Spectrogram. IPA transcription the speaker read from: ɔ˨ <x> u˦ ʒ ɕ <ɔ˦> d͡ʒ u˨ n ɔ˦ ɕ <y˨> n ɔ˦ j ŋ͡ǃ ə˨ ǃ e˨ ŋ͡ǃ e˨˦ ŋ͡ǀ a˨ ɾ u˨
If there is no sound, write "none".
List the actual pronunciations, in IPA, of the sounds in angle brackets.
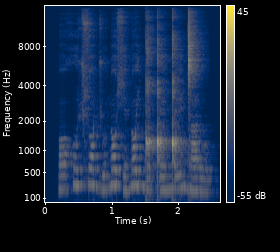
x, ɔ˦, ɪ˨

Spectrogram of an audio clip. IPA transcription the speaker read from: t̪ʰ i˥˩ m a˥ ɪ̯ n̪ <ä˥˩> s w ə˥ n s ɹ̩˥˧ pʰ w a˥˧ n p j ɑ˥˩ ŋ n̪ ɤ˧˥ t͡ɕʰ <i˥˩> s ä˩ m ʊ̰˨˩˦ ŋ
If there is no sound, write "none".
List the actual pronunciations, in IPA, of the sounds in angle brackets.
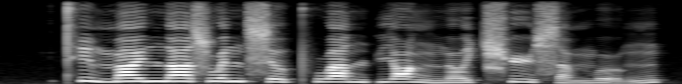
ä˥, y˥˩

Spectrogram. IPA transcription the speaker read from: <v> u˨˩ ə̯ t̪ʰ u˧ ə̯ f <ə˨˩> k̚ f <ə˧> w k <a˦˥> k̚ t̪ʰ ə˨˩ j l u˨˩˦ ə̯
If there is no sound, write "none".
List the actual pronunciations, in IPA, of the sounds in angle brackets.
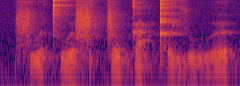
f, ə˨˩, ə˧, a˦˥

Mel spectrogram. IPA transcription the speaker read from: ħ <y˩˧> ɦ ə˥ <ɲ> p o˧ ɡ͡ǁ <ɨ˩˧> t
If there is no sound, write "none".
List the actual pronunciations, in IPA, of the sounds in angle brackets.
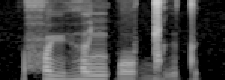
y˥˧, ɲ, ɨ˩˧

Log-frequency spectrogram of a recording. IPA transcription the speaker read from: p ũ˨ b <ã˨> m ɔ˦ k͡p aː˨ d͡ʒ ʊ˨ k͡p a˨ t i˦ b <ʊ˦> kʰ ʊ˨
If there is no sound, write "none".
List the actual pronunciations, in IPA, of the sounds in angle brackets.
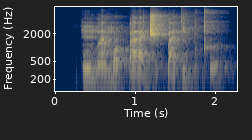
ã˨, ʊ˨

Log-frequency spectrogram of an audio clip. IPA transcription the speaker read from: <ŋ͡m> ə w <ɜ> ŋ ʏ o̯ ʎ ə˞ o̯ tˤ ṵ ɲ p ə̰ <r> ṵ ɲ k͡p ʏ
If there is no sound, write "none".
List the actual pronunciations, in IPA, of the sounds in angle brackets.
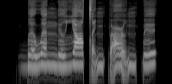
ɡ͡b, ɜ, ʕ

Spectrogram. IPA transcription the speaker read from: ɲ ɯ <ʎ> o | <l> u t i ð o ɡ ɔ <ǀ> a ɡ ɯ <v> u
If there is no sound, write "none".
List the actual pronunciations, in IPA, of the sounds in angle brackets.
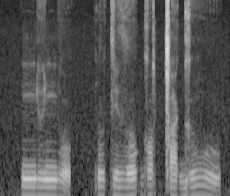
ɲ, ɾ, ǀ, β

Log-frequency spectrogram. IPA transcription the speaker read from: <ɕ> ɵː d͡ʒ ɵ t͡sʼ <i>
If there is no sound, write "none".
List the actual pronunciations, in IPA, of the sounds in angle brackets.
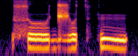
s, y

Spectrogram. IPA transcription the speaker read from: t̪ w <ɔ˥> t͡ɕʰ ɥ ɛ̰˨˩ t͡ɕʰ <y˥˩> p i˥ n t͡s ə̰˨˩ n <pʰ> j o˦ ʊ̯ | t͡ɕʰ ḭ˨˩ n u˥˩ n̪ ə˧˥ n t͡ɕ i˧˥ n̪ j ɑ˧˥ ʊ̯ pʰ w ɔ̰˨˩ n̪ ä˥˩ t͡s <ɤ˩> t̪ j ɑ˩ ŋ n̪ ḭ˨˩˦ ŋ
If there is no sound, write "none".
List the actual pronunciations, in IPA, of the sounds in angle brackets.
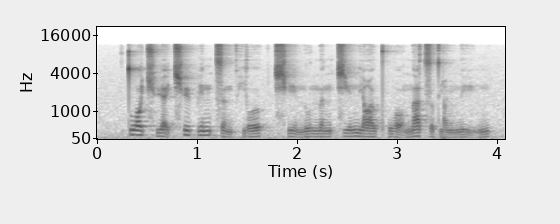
ɔ˥, y˥˩, pʰ, ɤ˩

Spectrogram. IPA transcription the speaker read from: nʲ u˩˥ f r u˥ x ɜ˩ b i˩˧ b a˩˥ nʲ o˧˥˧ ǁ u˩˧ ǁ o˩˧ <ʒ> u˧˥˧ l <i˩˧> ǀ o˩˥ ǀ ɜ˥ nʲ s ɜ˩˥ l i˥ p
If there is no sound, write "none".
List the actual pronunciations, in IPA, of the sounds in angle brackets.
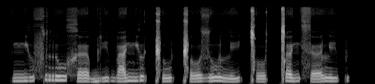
z, i˩˥

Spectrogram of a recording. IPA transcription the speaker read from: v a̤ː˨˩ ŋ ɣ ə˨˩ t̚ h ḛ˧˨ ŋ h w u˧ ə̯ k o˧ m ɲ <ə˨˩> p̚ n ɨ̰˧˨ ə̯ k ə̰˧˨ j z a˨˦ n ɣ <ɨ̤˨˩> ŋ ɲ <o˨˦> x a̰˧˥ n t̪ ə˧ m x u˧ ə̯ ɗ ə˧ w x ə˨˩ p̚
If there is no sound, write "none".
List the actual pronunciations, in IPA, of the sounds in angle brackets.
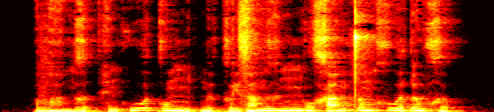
ə˨˩, ɨ˨˦, o˨˦

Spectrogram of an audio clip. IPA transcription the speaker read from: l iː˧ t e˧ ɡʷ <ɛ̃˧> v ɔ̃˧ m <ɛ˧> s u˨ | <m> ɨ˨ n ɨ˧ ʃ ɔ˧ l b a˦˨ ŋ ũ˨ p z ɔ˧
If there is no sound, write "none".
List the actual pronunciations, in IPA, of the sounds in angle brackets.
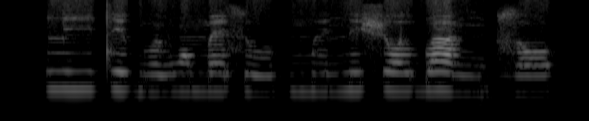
ɛ̃˨, ɛ˧, m

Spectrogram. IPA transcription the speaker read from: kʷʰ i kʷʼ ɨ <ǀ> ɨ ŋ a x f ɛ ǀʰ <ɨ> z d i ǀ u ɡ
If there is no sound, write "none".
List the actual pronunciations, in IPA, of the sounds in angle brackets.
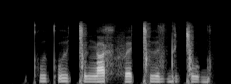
ǀ, ɨ

